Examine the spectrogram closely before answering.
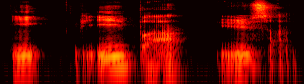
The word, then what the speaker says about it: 一把雨伞: So the first one would change to a second. 一把雨伞. So second, third is the way it's pronounced. Although when you write it, you just write it third.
